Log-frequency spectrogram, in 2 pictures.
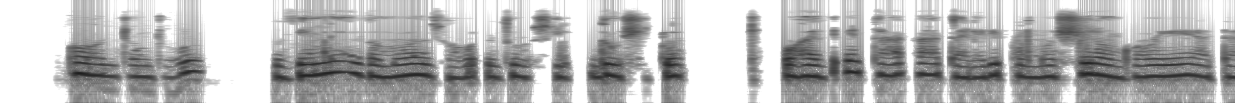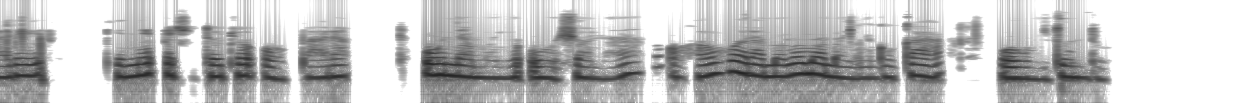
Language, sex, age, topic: Oshiwambo, male, 25-35, agriculture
